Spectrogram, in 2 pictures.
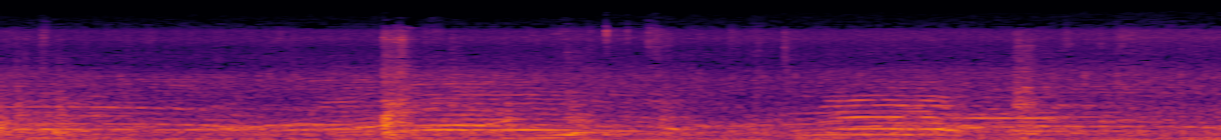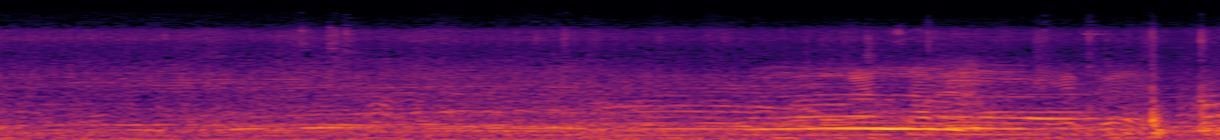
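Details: Cattle pinched while trying to get down from a truck, lowing in a series of drawn-out, harmonic moos through the clip, the loudest near the end, with people talking and vehicle rumble behind.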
